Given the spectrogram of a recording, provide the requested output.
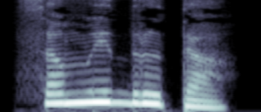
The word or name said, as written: ಸಂವಾದಾರ್ಥಿ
